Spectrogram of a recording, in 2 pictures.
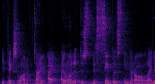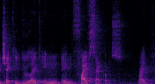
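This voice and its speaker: A man with a non-native accent speaks at medium pitch with lively intonation. Audible room echo surrounds his voice. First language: not English. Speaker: software developer YouTuber. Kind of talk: tutorial. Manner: halting.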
